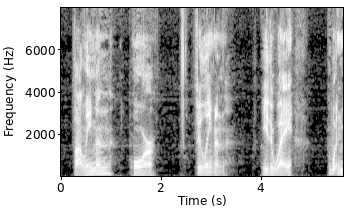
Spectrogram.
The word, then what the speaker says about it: Philemon: the correct i'm sorry correct pronunciation would be philemon with a with a long eye at the beginning philemon or philemon either way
